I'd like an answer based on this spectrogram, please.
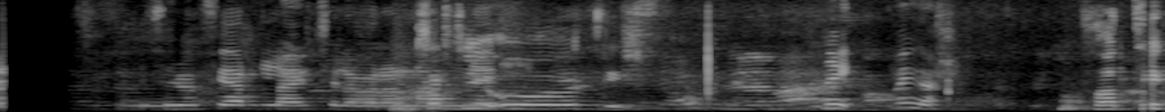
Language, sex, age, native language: Icelandic, female, 12, Icelandic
